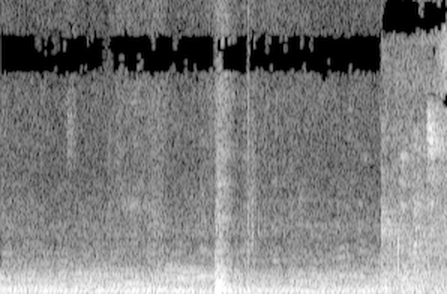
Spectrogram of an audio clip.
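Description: Restaurant background: a steady low hum with the murmur of other diners' voices, and one sharp click about two seconds in.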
